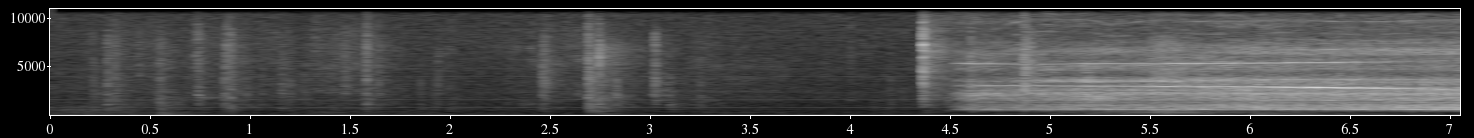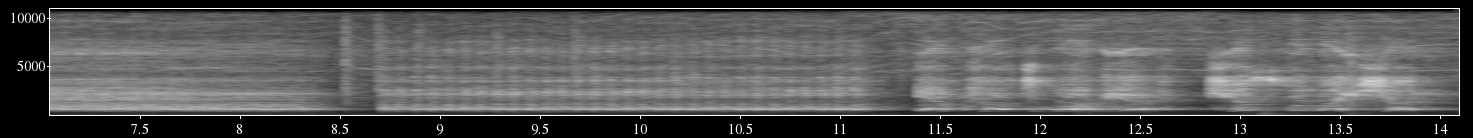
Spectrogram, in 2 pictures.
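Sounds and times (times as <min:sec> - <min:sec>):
buzzy electronic toy tone: 0:04.5 - 0:14.0
wavering voice-like electronic sound: 0:10.7 - 0:14.0.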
